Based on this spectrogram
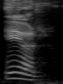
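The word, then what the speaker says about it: heir: Next word एयर, उत्तराधिकारी होता है, इसका मतलब एच साइलेंट है, ए से शुरू हो रहा है, एन एयर।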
